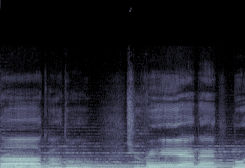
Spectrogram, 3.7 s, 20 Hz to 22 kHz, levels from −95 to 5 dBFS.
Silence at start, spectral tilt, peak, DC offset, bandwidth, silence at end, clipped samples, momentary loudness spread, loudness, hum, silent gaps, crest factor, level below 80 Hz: 0 s; -6.5 dB/octave; -8 dBFS; under 0.1%; 13 kHz; 0 s; under 0.1%; 14 LU; -24 LUFS; none; none; 16 dB; -50 dBFS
